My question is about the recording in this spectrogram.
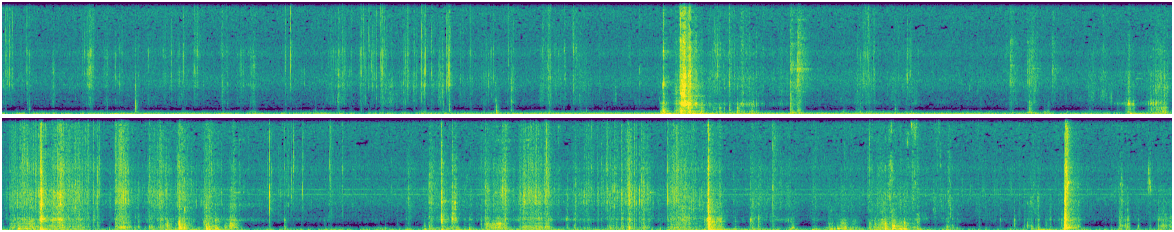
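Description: Packaging being handled: plastic bags crinkling and small cardboard boxes scraping and knocking, in intermittent bursts with several sharp knocks, the loudest about eight seconds in.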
